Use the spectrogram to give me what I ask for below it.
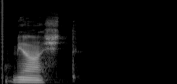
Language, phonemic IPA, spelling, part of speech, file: Pashto, /mjɑʃt̪/, مياشت, noun, مياشت.ogg
- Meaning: month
